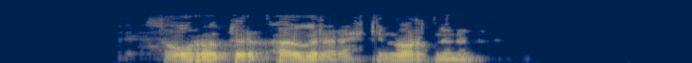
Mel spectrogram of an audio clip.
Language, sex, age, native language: Icelandic, male, 60-69, Icelandic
